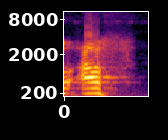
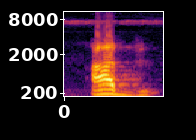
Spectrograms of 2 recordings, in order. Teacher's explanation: फा में नरमी है, सहूलत है, आसानी है, और दाल में मजबूती और जमाव है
